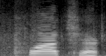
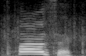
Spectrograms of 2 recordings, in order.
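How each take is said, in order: First: The name is pronounced the Polish way. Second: The name is pronounced the American way. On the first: This is how it is said in Poland. "it's pronounced Placzek, apparently, in Poland" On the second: This is how the family always said it. "But we always said Placzek"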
